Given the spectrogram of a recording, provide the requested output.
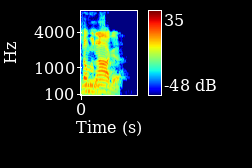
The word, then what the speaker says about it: Tominaga: Tominaga. – Tominaga.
